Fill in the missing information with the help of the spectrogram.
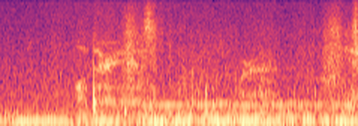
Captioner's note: whispering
